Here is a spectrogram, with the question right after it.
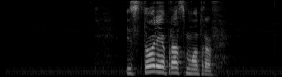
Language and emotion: Russian, positive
